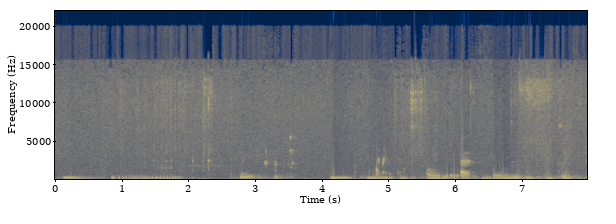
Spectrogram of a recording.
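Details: Low gurgling rumbles with long drawn-out buzzing growls and bubbling bursts from a girl's stomach; stomach growling (borborygmi).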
